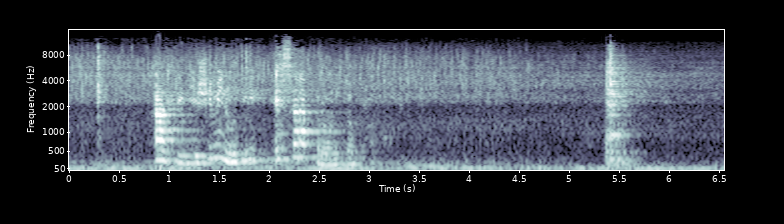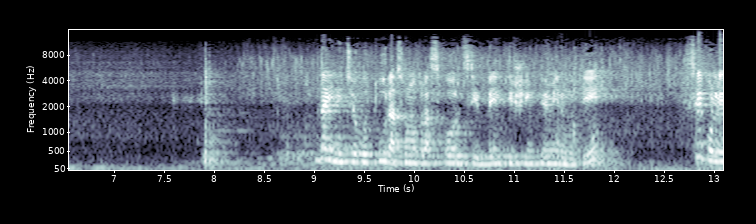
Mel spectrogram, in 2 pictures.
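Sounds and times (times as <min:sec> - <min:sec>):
chicken sizzling in frying pan: 0:00.0 - 0:13.0.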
